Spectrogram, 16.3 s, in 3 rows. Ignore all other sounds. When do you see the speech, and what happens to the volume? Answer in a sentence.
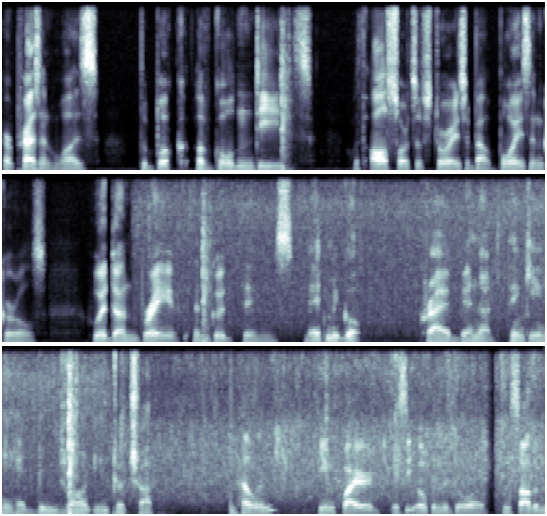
You can hear the speech from 0.0 to 16.2 s, at a steady volume.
